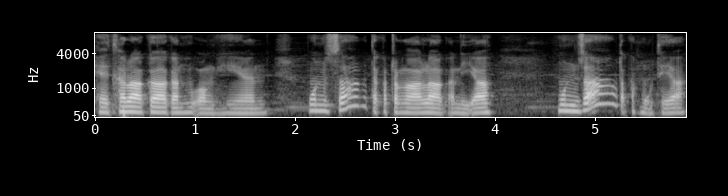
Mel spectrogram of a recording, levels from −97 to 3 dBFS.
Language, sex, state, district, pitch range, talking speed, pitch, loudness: Mizo, male, Mizoram, Aizawl, 125-170 Hz, 235 wpm, 135 Hz, -20 LUFS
